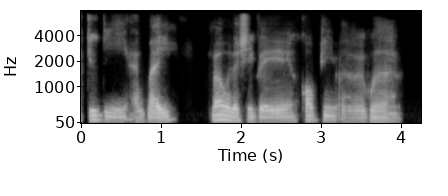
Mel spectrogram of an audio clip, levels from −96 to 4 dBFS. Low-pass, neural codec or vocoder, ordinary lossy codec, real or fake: 7.2 kHz; codec, 16 kHz, 1 kbps, X-Codec, HuBERT features, trained on balanced general audio; none; fake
